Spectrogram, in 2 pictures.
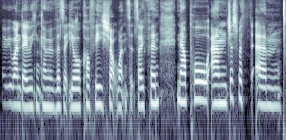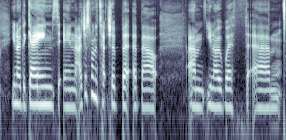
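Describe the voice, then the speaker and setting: A woman's voice: lowish voice, steady tone, measured pace, clean tone, no echo. A woman hosting a radio interview, asking questions in a friendly, informal way. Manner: friendly, informal, uses fillers.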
